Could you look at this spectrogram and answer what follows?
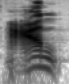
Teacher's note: ادا کریں گے، اس سے پہلے حرف پر زبر ہے، عن نون ساکن کا یہاں اظہار ہے، غنہ نہیں کریں گے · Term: نون ساکن کا اظہار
